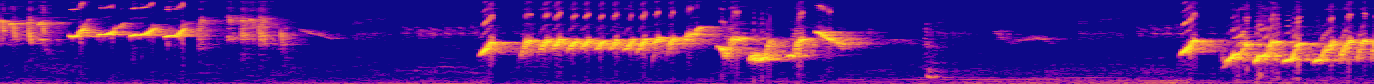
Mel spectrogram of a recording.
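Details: White-rumped shama provoked into singing: rapid warbled trills, then a longer run of buzzy undulating phrases dipping lower, a pause, and another fast trill.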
